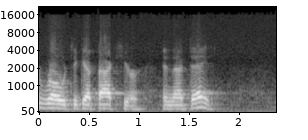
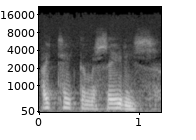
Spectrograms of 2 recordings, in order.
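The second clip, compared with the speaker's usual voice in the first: much softer, slow hushed advice; whispered tip; 4 semitones lower, 9 dB quieter than usual. Retold or imitated. Carmaker whispers into buyer's ear, softer and slow. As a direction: lean in and slip them the secret. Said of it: "he whispered in your ear".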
